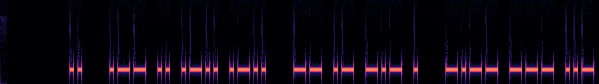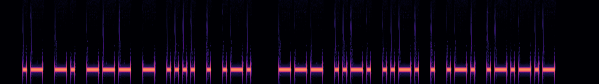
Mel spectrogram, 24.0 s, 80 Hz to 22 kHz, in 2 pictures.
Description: Morse code, heard as a keyed tone, about 15 wpm, 700 Hz. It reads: I WILL MAKE YOU ANOTHER OFFER.
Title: Sentences from Top 1000 Words - Review Part 4 - 15wpm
